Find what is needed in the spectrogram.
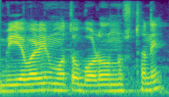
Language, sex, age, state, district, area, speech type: Bengali, male, 30-45, West Bengal, Bankura, urban, spontaneous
